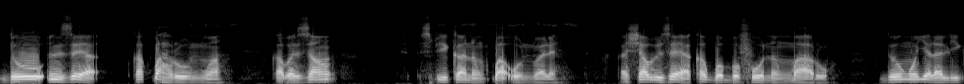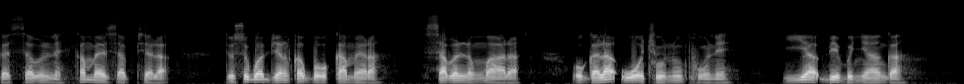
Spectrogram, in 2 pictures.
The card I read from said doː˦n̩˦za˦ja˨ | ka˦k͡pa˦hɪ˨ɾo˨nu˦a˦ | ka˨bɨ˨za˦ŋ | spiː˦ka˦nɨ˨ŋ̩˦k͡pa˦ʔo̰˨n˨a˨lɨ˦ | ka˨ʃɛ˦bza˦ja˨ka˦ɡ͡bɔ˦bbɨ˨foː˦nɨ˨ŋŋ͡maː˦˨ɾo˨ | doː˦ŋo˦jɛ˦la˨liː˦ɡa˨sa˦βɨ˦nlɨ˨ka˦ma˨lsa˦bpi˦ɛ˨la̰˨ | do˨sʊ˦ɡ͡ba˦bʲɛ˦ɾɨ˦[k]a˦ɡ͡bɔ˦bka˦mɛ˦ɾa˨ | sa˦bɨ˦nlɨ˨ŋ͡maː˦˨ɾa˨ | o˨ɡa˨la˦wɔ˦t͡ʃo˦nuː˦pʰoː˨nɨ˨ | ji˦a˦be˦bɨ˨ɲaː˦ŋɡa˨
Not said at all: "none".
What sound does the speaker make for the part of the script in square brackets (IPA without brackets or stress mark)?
k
